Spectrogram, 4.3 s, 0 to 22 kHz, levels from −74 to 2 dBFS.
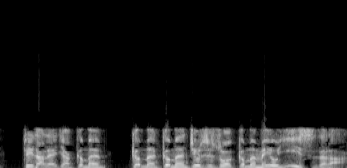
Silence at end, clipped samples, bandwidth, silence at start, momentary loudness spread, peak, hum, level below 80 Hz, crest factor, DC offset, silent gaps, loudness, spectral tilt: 0 s; under 0.1%; 6.2 kHz; 0.3 s; 5 LU; 0 dBFS; none; -60 dBFS; 16 dB; under 0.1%; none; -16 LUFS; -7 dB/octave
